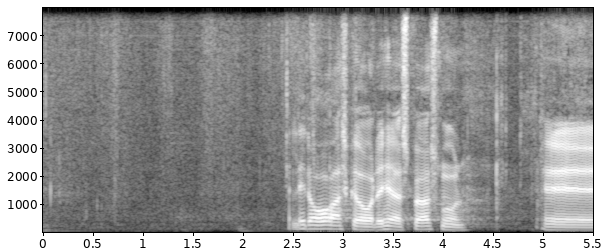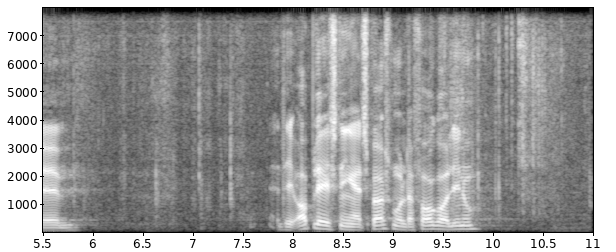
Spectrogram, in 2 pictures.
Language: Danish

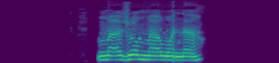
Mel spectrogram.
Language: Mokpwe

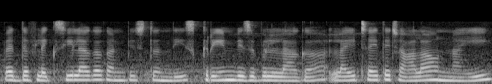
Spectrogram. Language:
Telugu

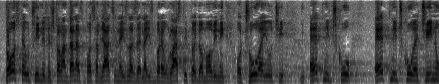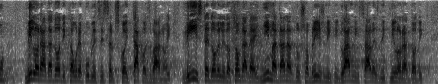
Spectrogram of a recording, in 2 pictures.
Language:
Croatian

